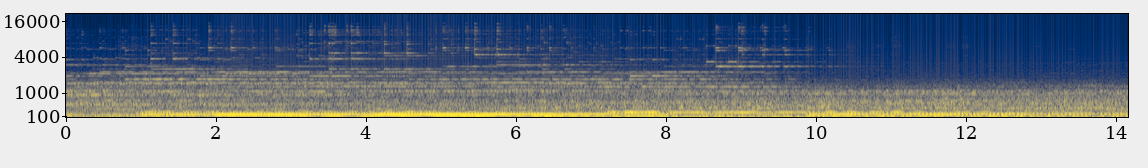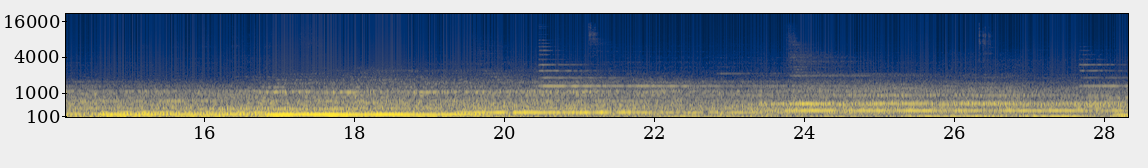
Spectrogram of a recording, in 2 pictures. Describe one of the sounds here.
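Large gongs hum and shimmer with long, swelling tones.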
